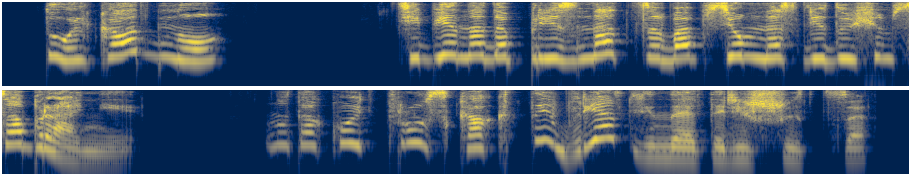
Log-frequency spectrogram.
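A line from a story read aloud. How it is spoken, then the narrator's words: Grumbled. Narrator (Russian): проворчала Элизабет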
